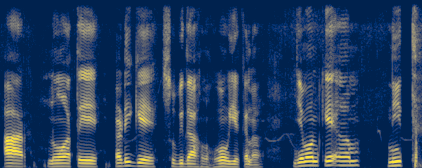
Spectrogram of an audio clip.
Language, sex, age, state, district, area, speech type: Santali, male, 30-45, Jharkhand, Seraikela Kharsawan, rural, spontaneous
